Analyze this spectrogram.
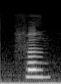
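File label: "fen", Mandarin Chinese, neutral tone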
